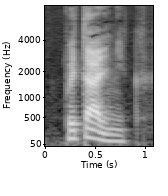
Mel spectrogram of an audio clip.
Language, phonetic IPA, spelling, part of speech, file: Belarusian, [pɨˈtalʲnʲik], пытальнік, noun, Be-пытальнік.ogg
- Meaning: question mark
